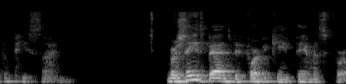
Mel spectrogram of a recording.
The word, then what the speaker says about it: Mercedes-Benz: go to show you Mercedes-Benz. In Spanish, it's pronounced Mercedes-Benz. In English, it's Mercedes-Benz, as we all say it.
